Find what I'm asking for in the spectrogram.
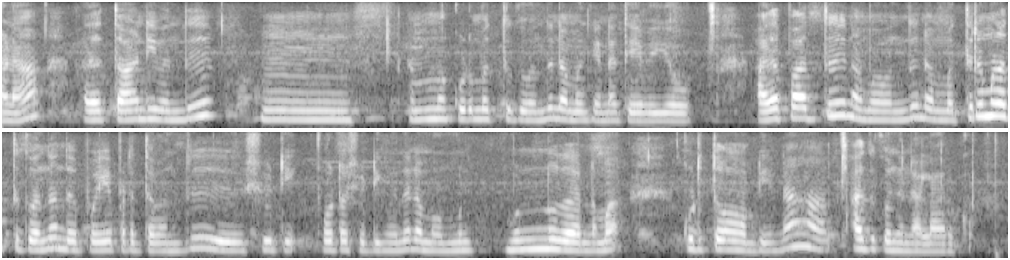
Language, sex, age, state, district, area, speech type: Tamil, female, 18-30, Tamil Nadu, Sivaganga, rural, spontaneous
